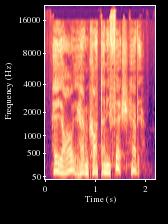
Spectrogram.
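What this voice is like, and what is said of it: Knowing, smiling character voice. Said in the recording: “in that knowing voice... you can hear maybe a smile in his voice”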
